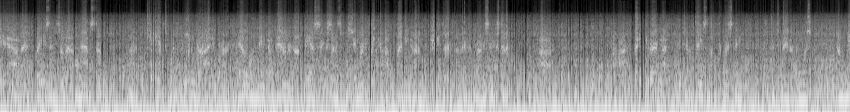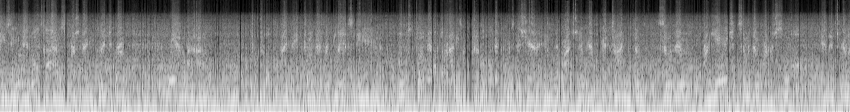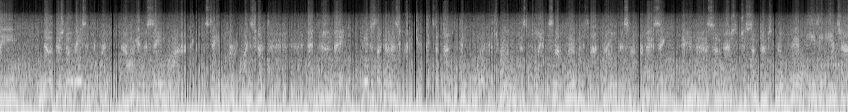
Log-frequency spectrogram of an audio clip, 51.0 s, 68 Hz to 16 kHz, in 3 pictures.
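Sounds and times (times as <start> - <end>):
car driving low rumble: 0.0 - 50.9
indistinct voice: 0.0 - 50.9
wind on microphone: 0.0 - 50.9.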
